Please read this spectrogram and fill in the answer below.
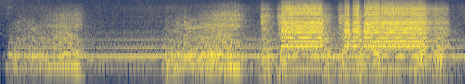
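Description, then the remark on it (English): A loud, growling car engine in a film trailer drones steadily with strong low harmonics, then revs and surges in distorted bursts, heavily processed, with no voices. “Evil has visited the earth in many forms. Now it returns as the car.”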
